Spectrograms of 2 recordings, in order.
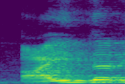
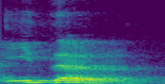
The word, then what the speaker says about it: either: Okay, next है हमारा अब आइदर या ईदर, ठीक है। इसका प्रयोग कहाँ पे होता है? भी के लिए। आइदर या ईदर इसको बोला जाता है, कोई भी आप प्रोनाउंसिएशन कर सकते हैं इसको सदैव हम लास्ट में ही इस्तेमाल करते हैं।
